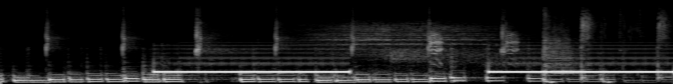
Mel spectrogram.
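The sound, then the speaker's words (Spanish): A landline telephone being used to place a call: steady, high telephone tones sound in two long stretches over a busy, rhythmic musical bed with pulsing bass notes. “Se levantó y cogió el fijo. Llamamos a la sala”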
